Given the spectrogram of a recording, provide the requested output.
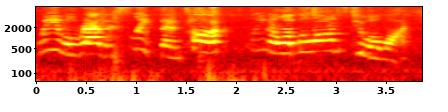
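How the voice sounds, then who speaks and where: A woman speaks at a moderate pace in a put-on character voice, pitched extremely high, with lively intonation. Background noise is clearly audible. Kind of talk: high school Shakespeare acting. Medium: stage play.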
